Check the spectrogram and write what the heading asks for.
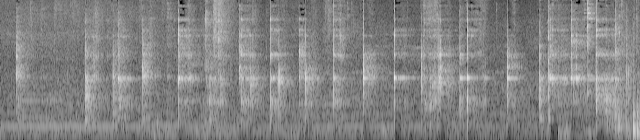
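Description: Steel pan knocked and scraped with a wooden spatula over a steel pot, emptying sautéed vegetables into batter: irregular clinks, each with a short metallic ring.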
